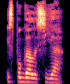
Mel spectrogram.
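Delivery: ordinary delivery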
